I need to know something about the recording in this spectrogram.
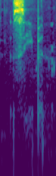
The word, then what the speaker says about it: sieben: One thing is, I feel like in English, if you had an I-E in a word, it would be pronounced kind of like I, but in German it's pronounced like E because the letter I is pronounced E.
